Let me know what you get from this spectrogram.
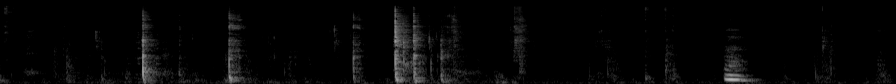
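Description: Close-miked mukbang eating sounds: seafood being chewed and bitten, with irregular clicks of forks against plates. A brief vocal sound from one of the eaters comes about seven seconds in.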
